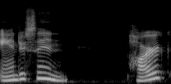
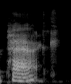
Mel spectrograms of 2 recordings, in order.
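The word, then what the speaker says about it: Anderson .Paak: to pronounce his name is it anderson park or pack pack okay well there's no r i don't know why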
